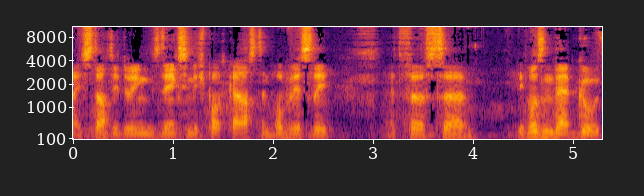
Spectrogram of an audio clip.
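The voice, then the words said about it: Non-native speaker with British-style accent. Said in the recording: “You, you, you're a non-native ... I guess it's obvious from my accent ... your accent is, is really great. I, I don't know if I could distinguish like if you were a native ... you speak British, right? ... trying to imitate British accent”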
